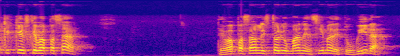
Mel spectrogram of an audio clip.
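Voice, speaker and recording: A man preaching a sermon, emphatic and rising into loud exhortation. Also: sits high. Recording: dull lo-fi recording.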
